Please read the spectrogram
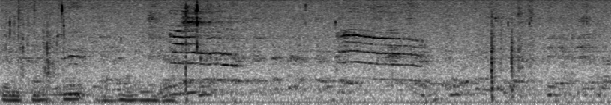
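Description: A domestic cat meowing faintly, twice: two short calls that fall slightly in pitch, about two seconds and three and a half seconds in.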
